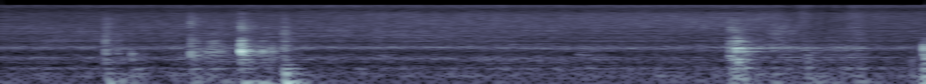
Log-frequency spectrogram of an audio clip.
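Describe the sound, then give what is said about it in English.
Onion and garlic frying in a pan, a soft, continuous sizzle broken by a few brief scraping stir noises near the start and again toward the end. “And you wait until the onion gets a little bit soft. And then you put the garlic, which looks really cool.”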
